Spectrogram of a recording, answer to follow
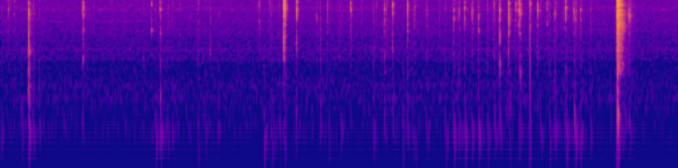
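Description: Faint computer-keyboard typing: scattered single keystrokes, then a quick run of keys about seven seconds in. A louder single key press comes near the end as the command is entered.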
